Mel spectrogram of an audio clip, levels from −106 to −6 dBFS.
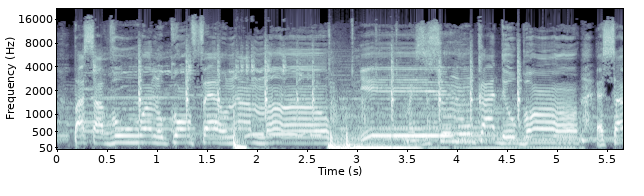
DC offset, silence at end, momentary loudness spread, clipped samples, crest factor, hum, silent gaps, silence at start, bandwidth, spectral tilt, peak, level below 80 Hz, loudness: under 0.1%; 0 s; 3 LU; 1%; 8 dB; none; none; 0 s; 18 kHz; -4 dB/octave; 0 dBFS; -14 dBFS; -9 LUFS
